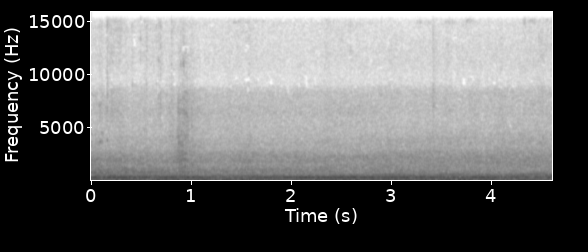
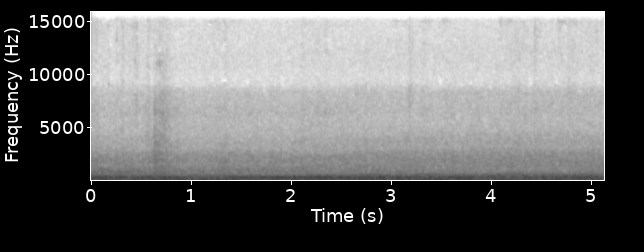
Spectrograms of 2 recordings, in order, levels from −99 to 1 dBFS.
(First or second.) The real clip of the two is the first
